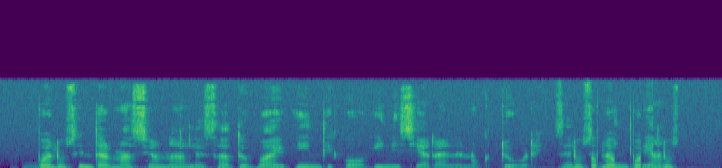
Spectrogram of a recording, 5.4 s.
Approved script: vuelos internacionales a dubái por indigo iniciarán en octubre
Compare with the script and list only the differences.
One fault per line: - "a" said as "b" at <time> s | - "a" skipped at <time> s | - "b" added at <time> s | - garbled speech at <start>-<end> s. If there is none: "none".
- "por" skipped at 2.1 s
- garbled speech at 4.2-5.1 s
